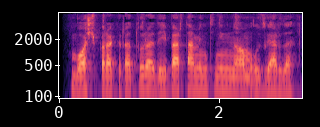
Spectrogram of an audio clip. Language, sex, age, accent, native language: Uzbek, male, 18-24, Qashqadaryo, Uzbek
